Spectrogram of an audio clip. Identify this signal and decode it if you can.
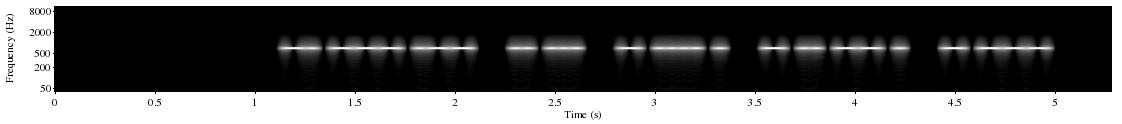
Morse code, heard as a keyed tone, about 40 wpm, 700 Hz. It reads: NOW IS THE TIME TO
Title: Sets of 5 Words Encore2 40wpm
